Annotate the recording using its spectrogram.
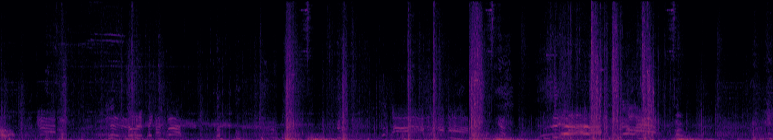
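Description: Heavy punches land with hard thuds in a fast brawl.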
